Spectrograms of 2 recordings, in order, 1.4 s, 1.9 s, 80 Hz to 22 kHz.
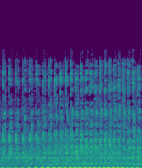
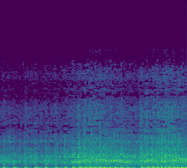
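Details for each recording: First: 2019 TVS Ntorq scooter at idle, also burning oil quickly: hard rapid clattering about twenty times a second; worn piston rings and slack timing chain, to be fixed with piston and ring fitting and timing chain work. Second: 2019 TVS Ntorq scooter that had a noise and oil-burning problem, after piston and ring replacement and timing chain setting: even, steady thumping idle with no knock or rattle, the earlier noise gone; normal idle.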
